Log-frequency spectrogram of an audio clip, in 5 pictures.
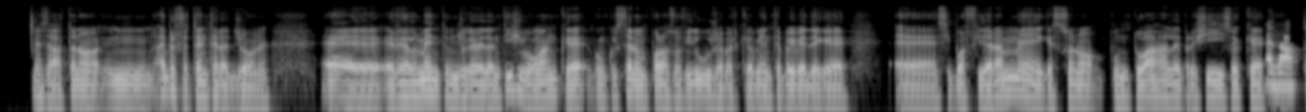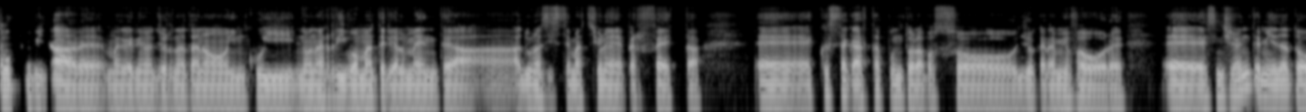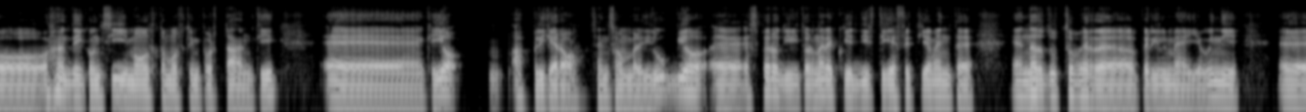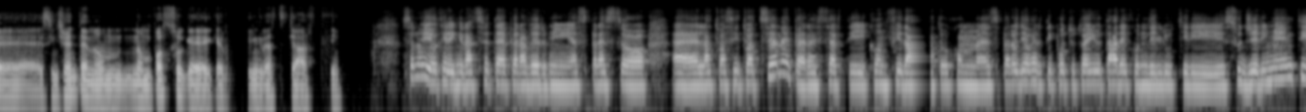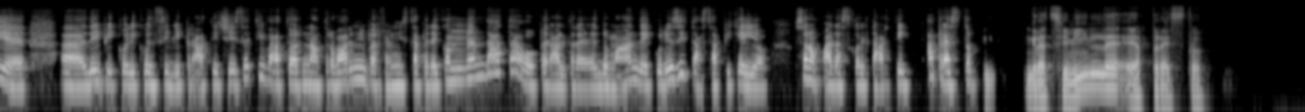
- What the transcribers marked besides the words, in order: "fiducia" said as "fidugia"; chuckle; other background noise; "come" said as "comme"
- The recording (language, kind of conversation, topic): Italian, advice, Come posso ridurre le distrazioni domestiche per avere più tempo libero?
